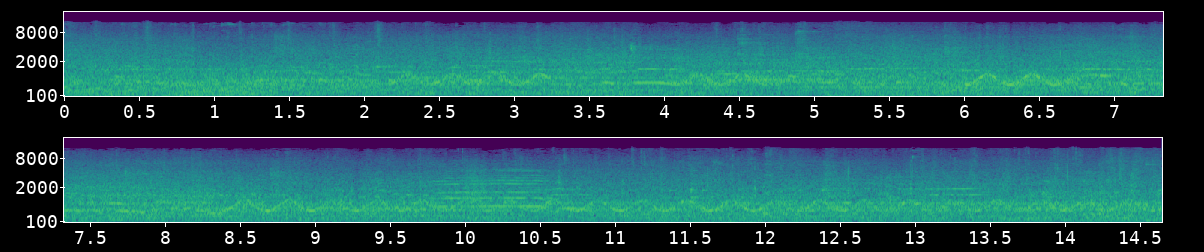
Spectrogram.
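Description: A crowd of men shouts and chants outdoors.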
